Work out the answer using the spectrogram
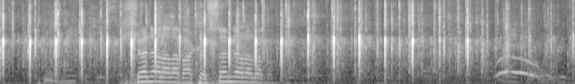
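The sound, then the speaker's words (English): A church audience's hand clap of praise: crisp, regularly spaced claps keep a steady beat throughout, while voices speak over them in the middle and again near the end. “Come on, give the Lord a great big hand clap of praise this morning.”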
